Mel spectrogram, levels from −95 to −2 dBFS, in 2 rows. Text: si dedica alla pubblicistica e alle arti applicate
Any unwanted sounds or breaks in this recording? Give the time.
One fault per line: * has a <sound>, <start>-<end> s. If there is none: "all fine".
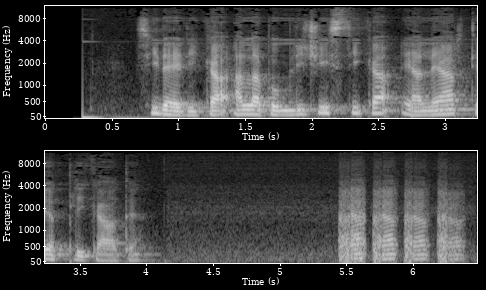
* has a laugh, 5.4-6.4 s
